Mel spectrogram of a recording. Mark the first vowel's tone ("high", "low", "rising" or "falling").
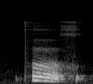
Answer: falling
